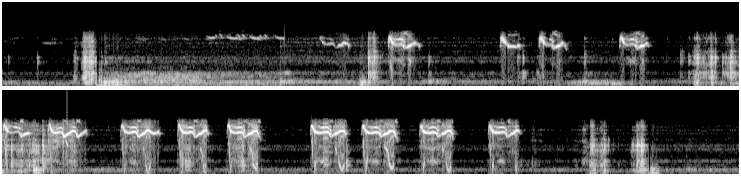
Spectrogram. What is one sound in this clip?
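A bird's claws scrape and thump on wood.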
